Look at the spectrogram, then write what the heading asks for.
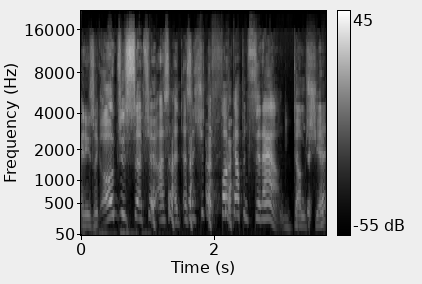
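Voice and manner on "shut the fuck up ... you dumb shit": acted, mad, angry delivery. Retelling telling off a man at a Trump rally, retelling an angry outburst. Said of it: "The reason I was mad".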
